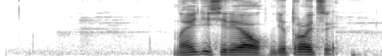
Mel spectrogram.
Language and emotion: Russian, positive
